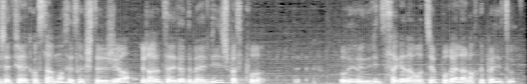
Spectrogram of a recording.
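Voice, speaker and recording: A man chatting casually on a live stream, his voice mellow and dark in tone. He talks haltingly and keeps restarting his sentences, often breaking into laughter. Soft music plays faintly behind him. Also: medium pitch, level tone.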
